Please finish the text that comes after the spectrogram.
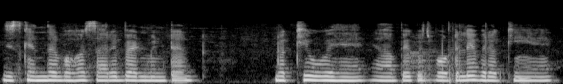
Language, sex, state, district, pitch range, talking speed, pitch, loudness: Hindi, female, Uttar Pradesh, Lalitpur, 180-190 Hz, 160 wpm, 185 Hz, -14 LUFS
